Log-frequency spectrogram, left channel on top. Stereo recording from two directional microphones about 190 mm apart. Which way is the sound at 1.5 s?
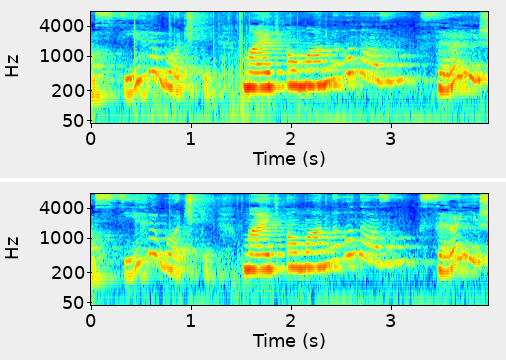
20° right (ahead or behind).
